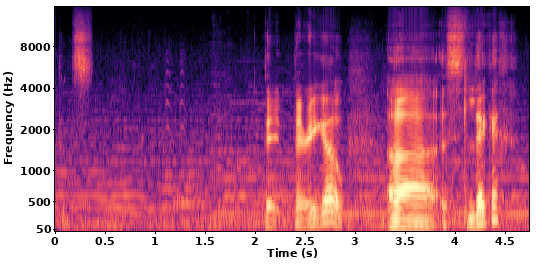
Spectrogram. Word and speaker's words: Sligo: they there you go slick I believe is the pronunciation I can't do any of these right but Sligo was apparently the the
